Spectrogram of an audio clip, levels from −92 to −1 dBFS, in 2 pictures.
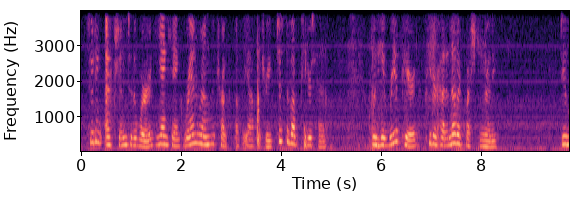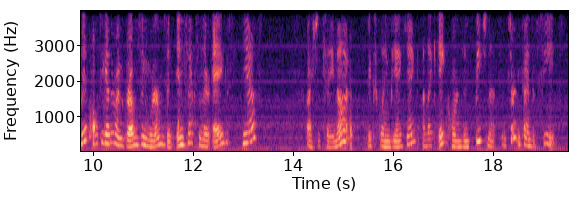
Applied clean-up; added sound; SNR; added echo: none; none; none; none.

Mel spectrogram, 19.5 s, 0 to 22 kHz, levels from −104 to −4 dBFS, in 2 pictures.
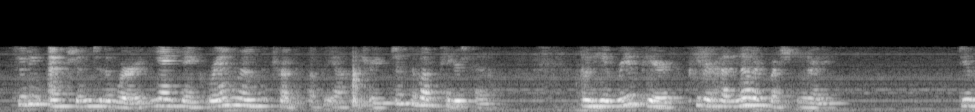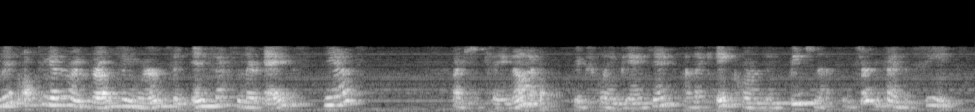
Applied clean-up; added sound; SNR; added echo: none; none; none; reverberation time 0.4 s.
